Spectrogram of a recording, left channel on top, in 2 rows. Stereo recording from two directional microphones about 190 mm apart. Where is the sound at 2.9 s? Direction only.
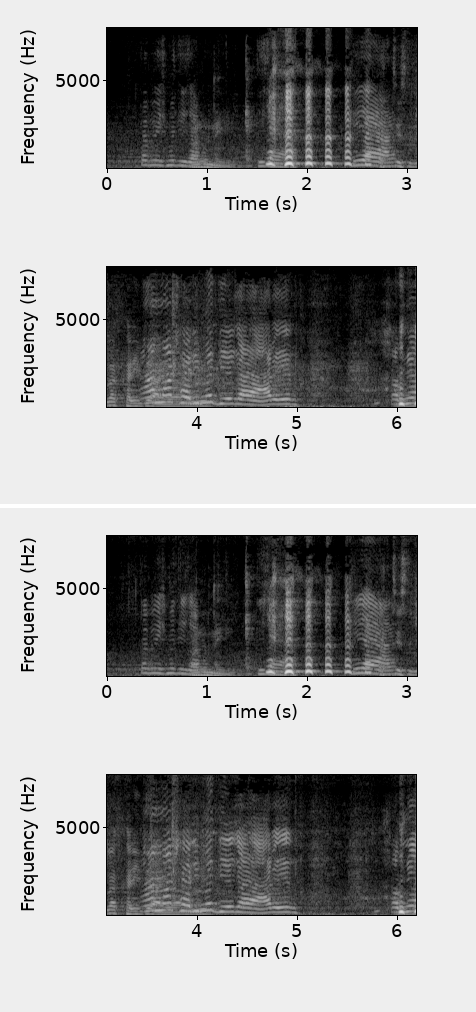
15° right (ahead or behind).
